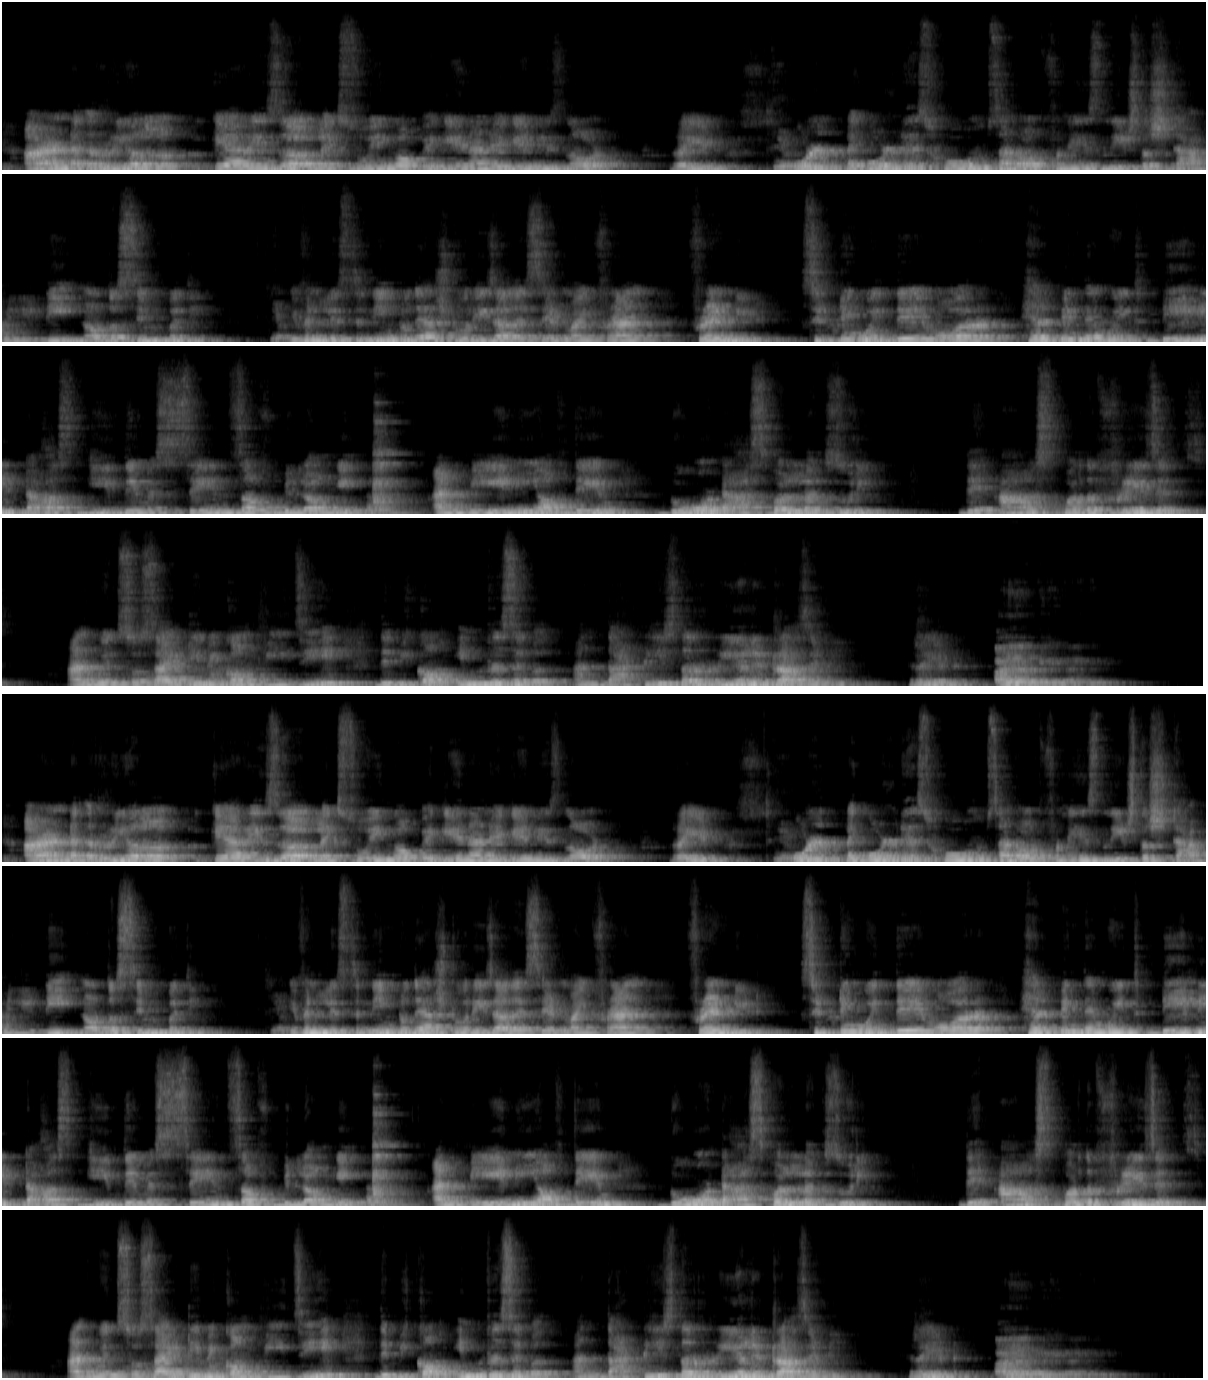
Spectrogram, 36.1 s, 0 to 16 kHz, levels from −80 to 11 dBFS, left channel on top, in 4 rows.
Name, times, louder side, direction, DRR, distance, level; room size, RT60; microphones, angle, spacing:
voice 1, 0.2-1.3 1.6-4.5 5.0-5.3 5.9-10.5 11.2-13.9 14.2-14.7 15.1-21.0 21.3-22.7 23.0-24.6 25.2-26.9 27.6-29.6 29.9-33.4 33.9-34.2, right 2 dB, 30° right, 1 dB, 0.4 m, -24 dB
voice 2, 34.5-35.4, left 3 dB, 50° left, -2 dB, 0.6 m, -30 dB
2.4 x 2.1 x 3.1 m, 0.72 s
head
